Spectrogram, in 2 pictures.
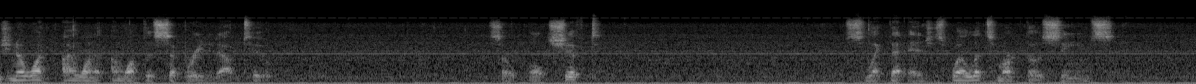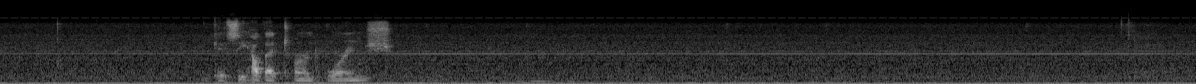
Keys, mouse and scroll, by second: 3.2-5.1 right drag, 6.0-9.6 right drag, 11.2-12.7 drag, 12.6-14.4 middle drag, 12.8 click, 18.6 middle click, 19.0 middle click, 20.4 middle click.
